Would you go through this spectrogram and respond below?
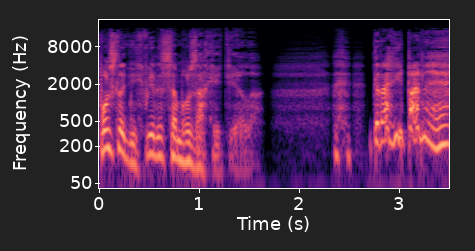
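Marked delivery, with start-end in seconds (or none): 2.7-3.5 very high, exhausted, words exhaled. A man staggers up to the narrator and speaks, breathing the words out.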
